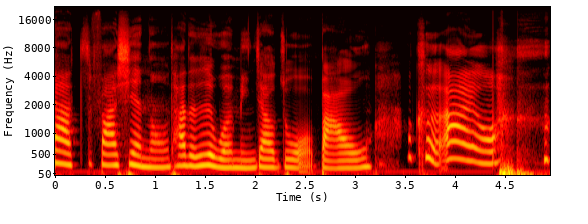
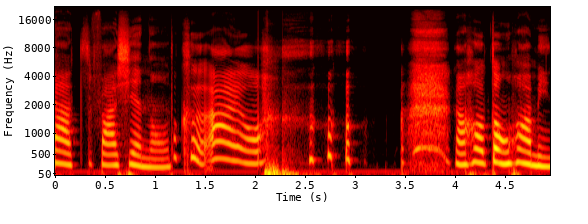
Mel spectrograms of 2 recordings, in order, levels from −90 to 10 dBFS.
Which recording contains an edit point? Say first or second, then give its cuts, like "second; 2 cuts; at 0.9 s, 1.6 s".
second; 1 cut; at 1.2 s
